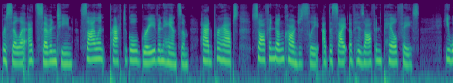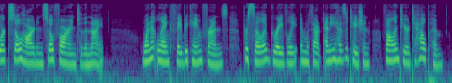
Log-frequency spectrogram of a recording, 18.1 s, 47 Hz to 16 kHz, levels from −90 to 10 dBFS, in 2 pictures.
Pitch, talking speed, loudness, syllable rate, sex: 215 Hz, 150 wpm, -19 LUFS, 5.1 syllables/s, female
